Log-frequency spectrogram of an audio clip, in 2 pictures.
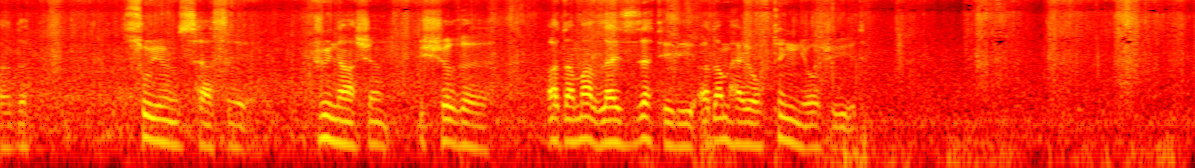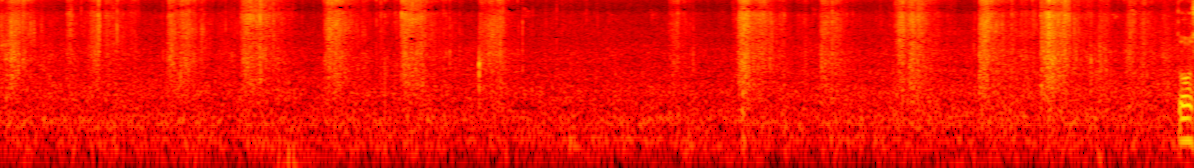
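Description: A small stream babbles over rocks nearby.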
